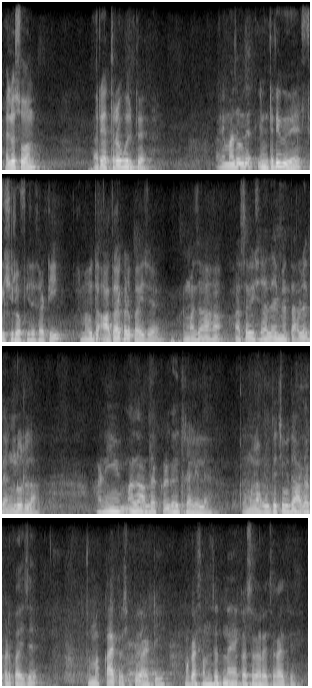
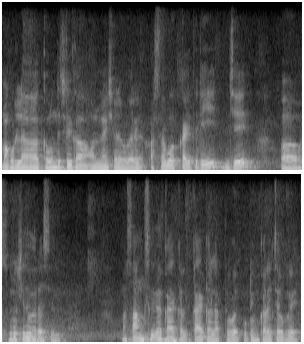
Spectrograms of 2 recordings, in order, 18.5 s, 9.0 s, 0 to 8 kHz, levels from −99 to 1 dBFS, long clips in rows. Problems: constant background noise, background conversations at intervals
